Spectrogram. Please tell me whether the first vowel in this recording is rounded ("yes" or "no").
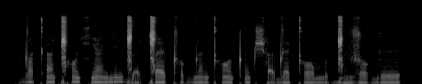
no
